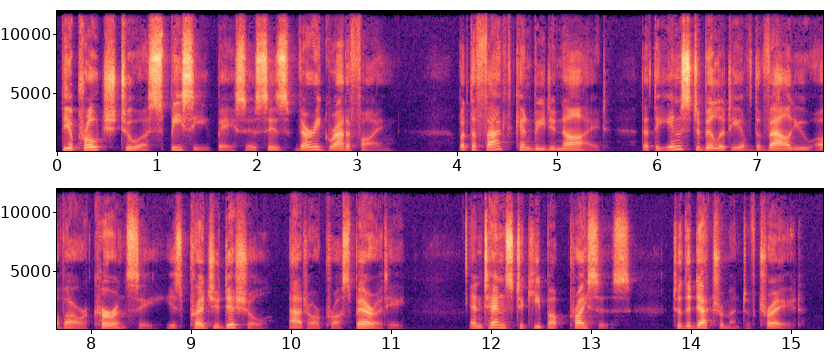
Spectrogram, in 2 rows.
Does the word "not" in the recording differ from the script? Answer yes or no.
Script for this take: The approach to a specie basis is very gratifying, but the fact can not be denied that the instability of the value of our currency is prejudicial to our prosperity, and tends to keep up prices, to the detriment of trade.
yes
